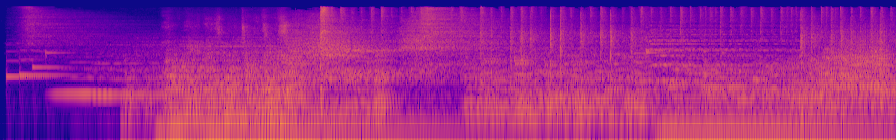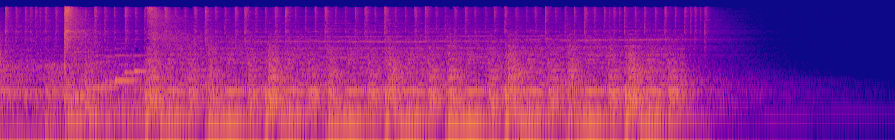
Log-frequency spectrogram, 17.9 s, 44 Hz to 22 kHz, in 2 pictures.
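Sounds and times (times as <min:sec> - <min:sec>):
fight music: 0:01.2 - 0:16.4.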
